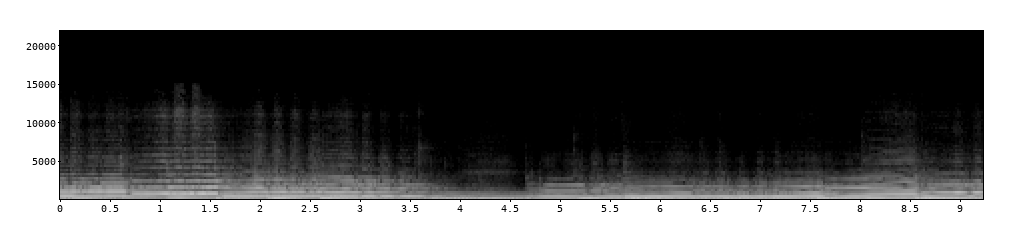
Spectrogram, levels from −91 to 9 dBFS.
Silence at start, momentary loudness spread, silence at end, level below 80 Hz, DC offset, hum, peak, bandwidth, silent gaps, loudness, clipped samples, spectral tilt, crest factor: 0 s; 8 LU; 0 s; -60 dBFS; under 0.1%; none; -10 dBFS; 7.2 kHz; none; -24 LUFS; under 0.1%; -9 dB/octave; 14 dB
